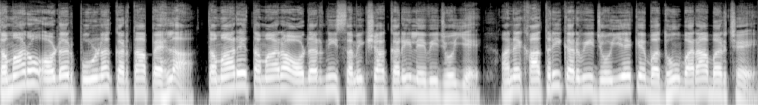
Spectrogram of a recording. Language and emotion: Gujarati, neutral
